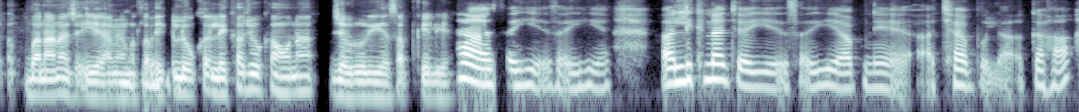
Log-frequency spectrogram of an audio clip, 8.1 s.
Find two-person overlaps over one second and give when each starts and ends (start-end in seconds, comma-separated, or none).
none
